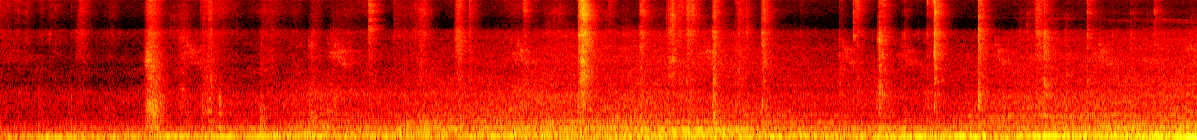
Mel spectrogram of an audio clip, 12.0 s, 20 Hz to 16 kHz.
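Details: 2017 Yamaha FZ-09, test start after clutch replacement: low, steady engine rumble with a few light clicks, swelling slightly as it is revved; runs smoothly and sounds healthy.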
